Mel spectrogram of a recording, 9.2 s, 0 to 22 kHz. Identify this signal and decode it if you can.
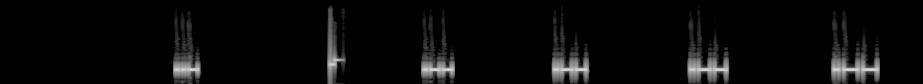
Morse code, heard as a keyed tone, about 34 wpm, spaced as for 8 wpm, 700 Hz. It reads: U WWWW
